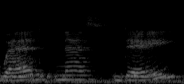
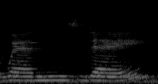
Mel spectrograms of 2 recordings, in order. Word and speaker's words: Wednesday: starts with the W Wed nest day for spelling or Wednesday a Wednesday tomorrow's going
